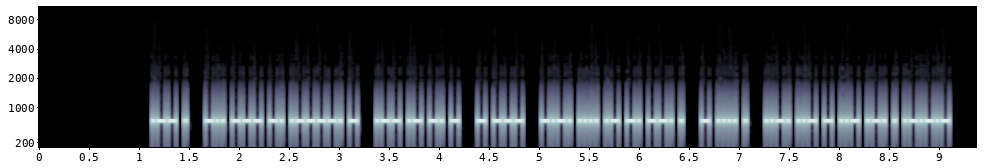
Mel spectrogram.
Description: Morse code, heard as a keyed tone, about 44 wpm, 700 Hz. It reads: WE DON'T WANT TO CHANGE THE FUTURE.
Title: A Sound Of Thunder 45wpm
